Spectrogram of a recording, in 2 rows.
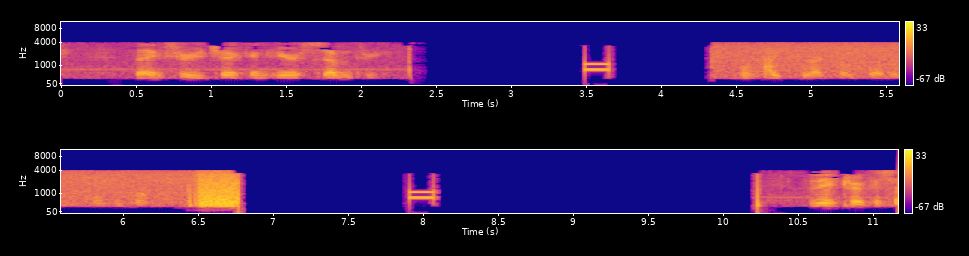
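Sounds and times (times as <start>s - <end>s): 
speech: 0.5s - 2.2s, 4.6s - 6.8s, 10.6s - 11.1s
short two-tone beeps: 3.5s - 3.7s
garbled voice over weak portable radio transmission: 4.4s - 6.4s
crackly radio static: 4.4s - 6.8s
loud burst of noise: 4.4s - 6.8s.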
